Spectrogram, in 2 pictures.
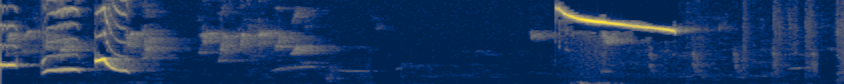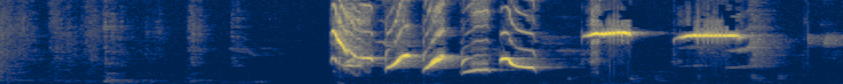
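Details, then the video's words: Orange-headed thrush (anis kembang) giving open ngeplong song used as a singing prompt for other birds. Quick varied whistles open the clip, then a long clean descending whistle, then a dense rush of sweet notes and two drawn-out high tones. "ANIS KEMBANG NGEPLONG UNTUK PANCINGAN"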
